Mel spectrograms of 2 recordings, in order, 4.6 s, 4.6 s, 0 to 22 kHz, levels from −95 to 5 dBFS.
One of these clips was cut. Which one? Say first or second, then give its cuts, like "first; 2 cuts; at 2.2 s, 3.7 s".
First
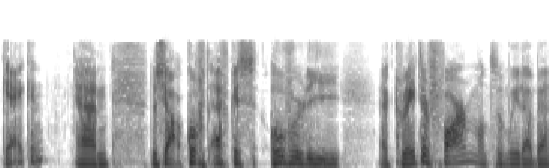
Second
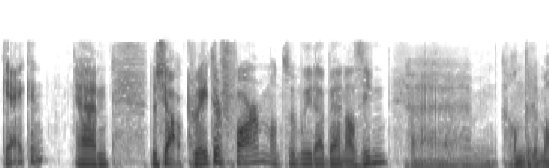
second; 2 cuts; at 1.5 s, 3.4 s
